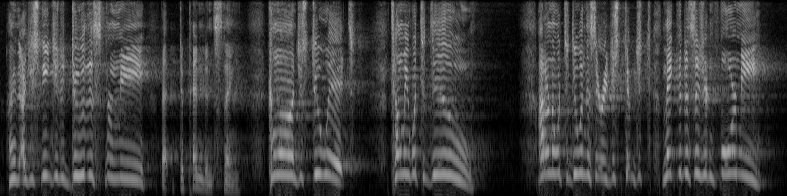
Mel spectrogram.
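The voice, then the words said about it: Imitates a dependent adult's voice. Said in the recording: “I'm imitating adults right there.”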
